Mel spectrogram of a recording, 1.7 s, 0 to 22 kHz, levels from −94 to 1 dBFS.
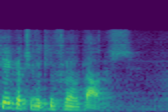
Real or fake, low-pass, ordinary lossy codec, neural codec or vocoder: fake; 7.2 kHz; none; codec, 24 kHz, 1 kbps, SNAC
